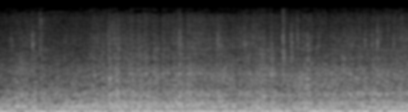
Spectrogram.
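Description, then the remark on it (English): An automatic car wash machine cleans and polishes a car, running with a loud, steady roar of rumbling motors and rushing spray, broken by brief hissing bursts, with no voices. “Being in the heart of the beast that is the car wash machine”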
